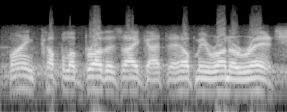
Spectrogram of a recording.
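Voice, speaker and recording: An actor playing a domineering, scornful eldest-brother rancher in a 1950s radio drama, with folksy Western speech. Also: male voice, mid-range voice, fairly even intonation, unhurried, a bit bright, highs cut off, lightly acted. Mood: irritated, scornful. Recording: hissy 1950s radio recording.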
